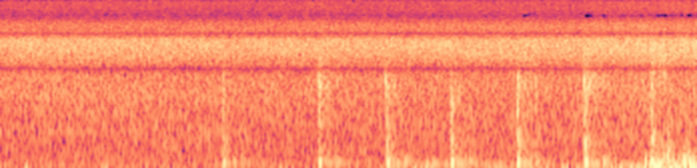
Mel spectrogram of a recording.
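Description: Footsteps on gravel, about two steps a second, starting a couple of seconds in and getting louder toward the end.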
